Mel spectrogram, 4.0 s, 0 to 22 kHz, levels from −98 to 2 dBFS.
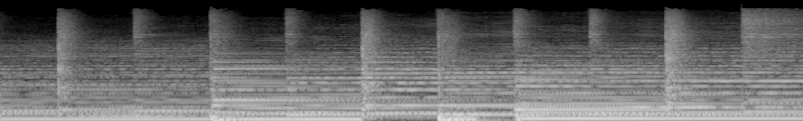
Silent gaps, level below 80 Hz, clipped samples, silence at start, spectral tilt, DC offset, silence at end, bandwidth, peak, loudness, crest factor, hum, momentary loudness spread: none; -24 dBFS; under 0.1%; 0 s; -6.5 dB/octave; under 0.1%; 0 s; 15 kHz; -4 dBFS; -19 LUFS; 14 dB; none; 6 LU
